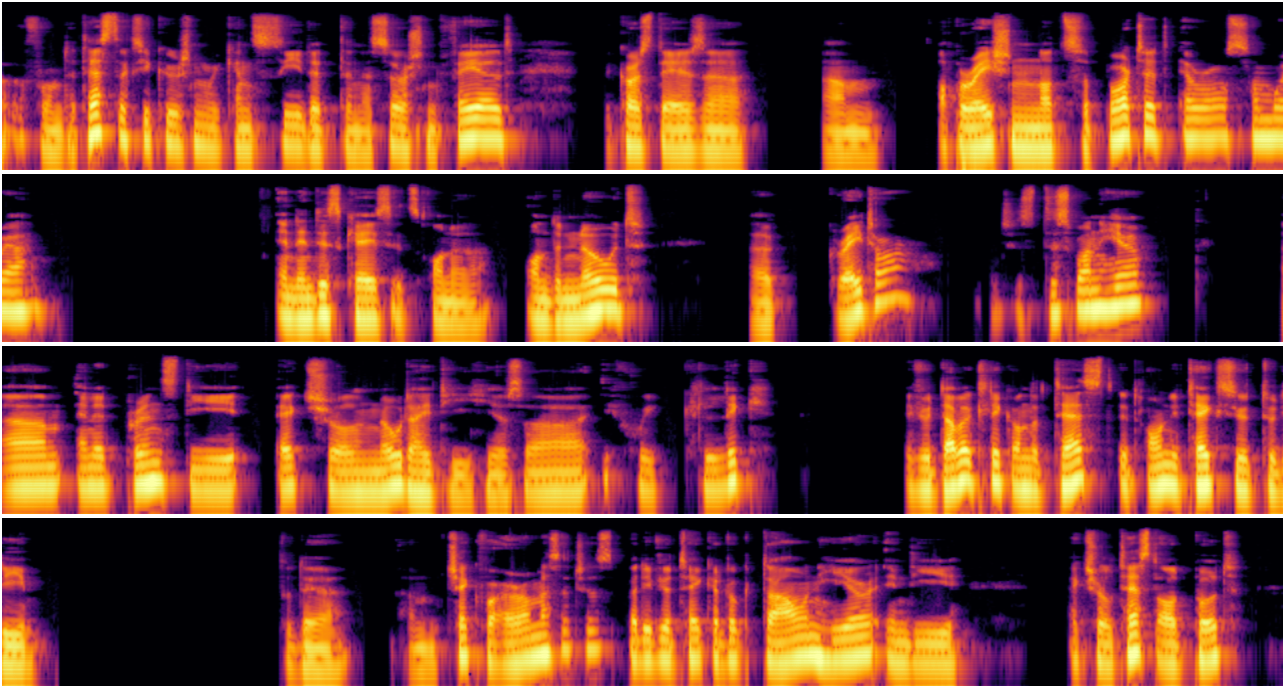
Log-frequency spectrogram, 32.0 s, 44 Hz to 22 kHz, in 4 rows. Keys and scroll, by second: 19.5 super+c.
